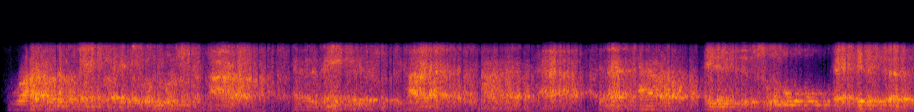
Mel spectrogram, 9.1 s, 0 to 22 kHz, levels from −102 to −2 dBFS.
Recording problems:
room echo; strong; dies away in 1.3 s
off-mic speech; far
garbled, watery; badly; nothing above 4 kHz
thin; somewhat; fading below 450 Hz

